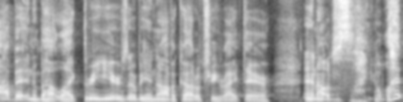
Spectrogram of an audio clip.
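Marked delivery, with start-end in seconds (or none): 0.0-3.7 country hillbilly manner of talking. Retelling a story about a man showing them around: imitating him in a hillbilly voice. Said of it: "You're making him sound like a hillbilly".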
